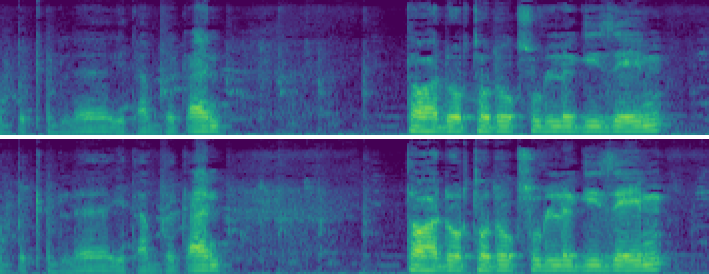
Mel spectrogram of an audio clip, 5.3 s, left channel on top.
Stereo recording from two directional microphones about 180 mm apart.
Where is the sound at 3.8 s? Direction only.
Centre (ahead or behind).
